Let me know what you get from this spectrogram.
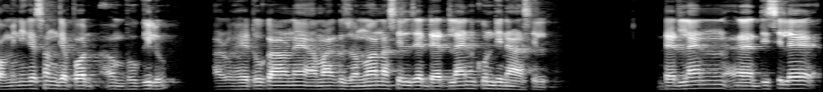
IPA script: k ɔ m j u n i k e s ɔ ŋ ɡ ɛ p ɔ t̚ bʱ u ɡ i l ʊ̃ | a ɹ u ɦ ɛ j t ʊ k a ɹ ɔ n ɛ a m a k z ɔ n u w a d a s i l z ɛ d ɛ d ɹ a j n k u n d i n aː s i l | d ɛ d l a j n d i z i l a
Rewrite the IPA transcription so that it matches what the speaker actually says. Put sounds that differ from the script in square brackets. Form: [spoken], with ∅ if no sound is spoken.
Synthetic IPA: k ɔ m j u n i k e s ɔ [n] ɡ ɛ p ɔ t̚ bʱ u ɡ i l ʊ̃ | a ɹ u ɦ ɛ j t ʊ k a ɹ ɔ n ɛ a m a k z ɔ n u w a [n] a s i l z ɛ d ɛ d [l] a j n k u n d i n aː s i l | d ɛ d l a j n d i [s] i l [ɛ]

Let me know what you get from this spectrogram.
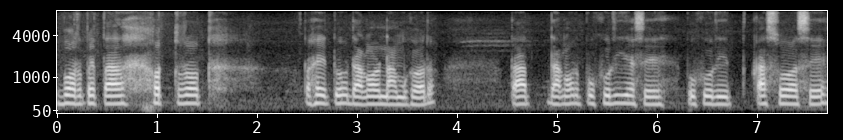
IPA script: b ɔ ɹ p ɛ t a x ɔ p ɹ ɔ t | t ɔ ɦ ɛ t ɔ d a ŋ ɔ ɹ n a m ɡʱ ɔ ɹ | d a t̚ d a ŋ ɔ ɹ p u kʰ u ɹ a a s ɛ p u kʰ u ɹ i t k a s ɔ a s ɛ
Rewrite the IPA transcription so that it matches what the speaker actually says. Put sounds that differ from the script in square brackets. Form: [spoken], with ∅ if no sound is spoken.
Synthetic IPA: b ɔ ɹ p ɛ t a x ɔ [t] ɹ ɔ t | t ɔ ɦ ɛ t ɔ d a ŋ ɔ ɹ n a m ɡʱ ɔ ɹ | [t] a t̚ d a ŋ ɔ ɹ p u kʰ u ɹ [i] a s ɛ p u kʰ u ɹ i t k a s ɔ a s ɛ

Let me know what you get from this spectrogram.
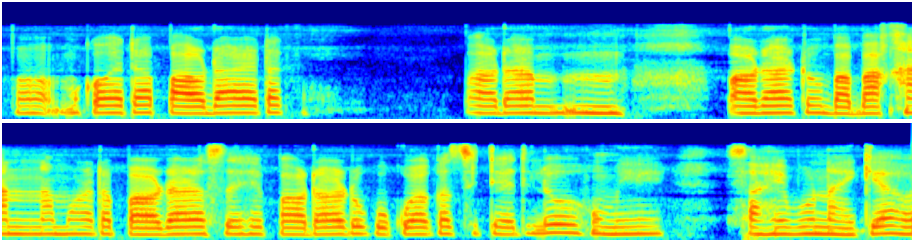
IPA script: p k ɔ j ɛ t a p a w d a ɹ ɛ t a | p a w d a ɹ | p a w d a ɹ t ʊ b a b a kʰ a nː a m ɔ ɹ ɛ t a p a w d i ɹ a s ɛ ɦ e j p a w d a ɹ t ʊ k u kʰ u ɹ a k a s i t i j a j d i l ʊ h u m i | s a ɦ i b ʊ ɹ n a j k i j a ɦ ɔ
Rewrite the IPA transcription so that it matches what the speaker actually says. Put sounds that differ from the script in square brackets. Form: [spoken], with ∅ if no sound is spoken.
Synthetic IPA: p k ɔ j ɛ t a p a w d a ɹ ɛ t a | p a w d a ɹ | p a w d a ɹ t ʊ b a b a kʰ a nː a m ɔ ɹ ɛ t a p a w d [a] ɹ a s ɛ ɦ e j p a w d a ɹ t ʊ k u [k] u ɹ a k a s i t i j a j d i l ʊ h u m i | s a ɦ i b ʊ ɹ n a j k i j a ɦ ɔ

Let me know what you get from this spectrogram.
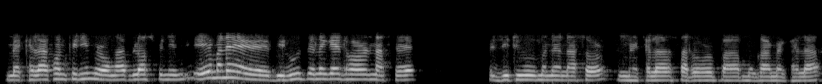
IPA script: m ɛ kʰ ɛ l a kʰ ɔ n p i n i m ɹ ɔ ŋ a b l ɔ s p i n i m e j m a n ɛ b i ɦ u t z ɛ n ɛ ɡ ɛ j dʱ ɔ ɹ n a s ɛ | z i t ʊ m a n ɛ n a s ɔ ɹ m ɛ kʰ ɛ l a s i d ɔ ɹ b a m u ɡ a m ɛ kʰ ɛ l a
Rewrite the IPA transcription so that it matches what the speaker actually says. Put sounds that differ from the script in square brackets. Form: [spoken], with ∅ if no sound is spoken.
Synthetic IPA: m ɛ kʰ ɛ l a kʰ ɔ n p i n i m ɹ ɔ ŋ a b l ɔ s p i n i m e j m a n ɛ b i ɦ u t z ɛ n ɛ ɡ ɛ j dʱ ɔ ɹ n a s ɛ | z i t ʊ m a n ɛ n a s ɔ ɹ m ɛ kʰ ɛ l a s [a] d ɔ ɹ b a m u ɡ a m ɛ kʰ ɛ l a

